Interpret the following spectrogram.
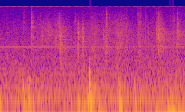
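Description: A few light, irregular knocks and taps of things being handled on a meeting table, over low room noise; the loudest knock comes about a second in.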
